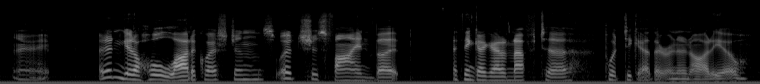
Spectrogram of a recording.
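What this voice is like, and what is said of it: Tired-sounding voice. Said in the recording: “I sound very tired.”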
